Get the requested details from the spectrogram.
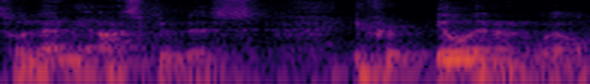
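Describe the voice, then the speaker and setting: A man's very fast speech with a Korean accent, vocal fry and audible room echo. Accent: Korean accent, somewhat. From South Korea. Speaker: gaming guide promoter. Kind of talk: sales pitch. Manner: animated.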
